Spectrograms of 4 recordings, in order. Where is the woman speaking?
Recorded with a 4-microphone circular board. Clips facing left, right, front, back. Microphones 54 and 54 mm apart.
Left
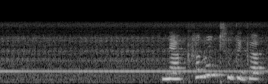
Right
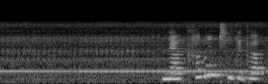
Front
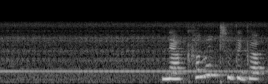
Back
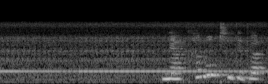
30° left, 2 m.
